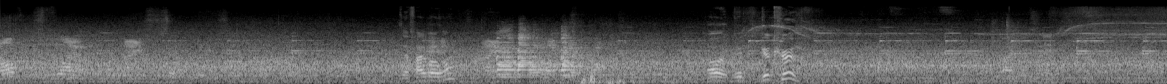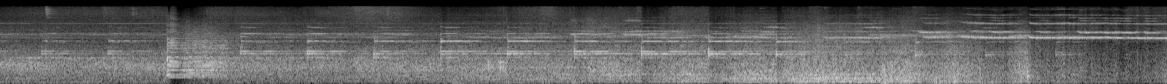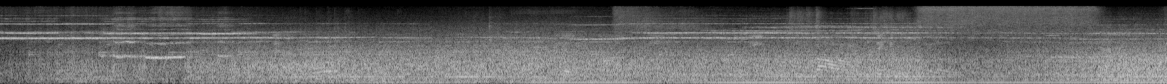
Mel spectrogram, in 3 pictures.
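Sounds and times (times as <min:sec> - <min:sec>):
train pulling into station: 0:00.0 - 0:35.0
wheels and brakes squealing: 0:07.5 - 0:13.2, 0:16.8 - 0:35.0.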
